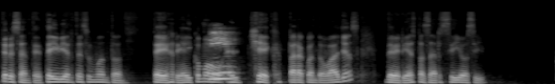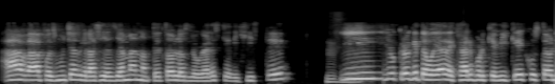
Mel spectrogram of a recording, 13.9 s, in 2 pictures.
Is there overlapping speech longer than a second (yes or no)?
no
